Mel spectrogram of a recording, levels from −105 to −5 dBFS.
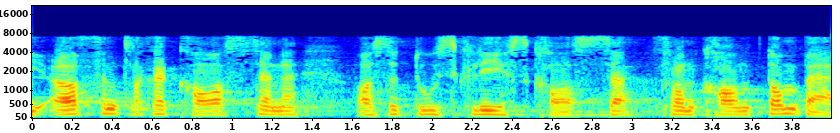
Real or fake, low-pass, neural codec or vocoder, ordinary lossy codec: real; 7.2 kHz; none; none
